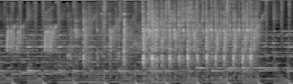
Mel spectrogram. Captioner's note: rapid Clacking of Keys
